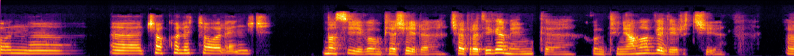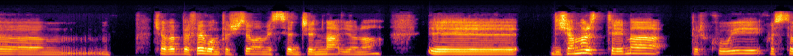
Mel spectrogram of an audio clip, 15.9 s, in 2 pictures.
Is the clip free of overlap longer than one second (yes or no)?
yes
